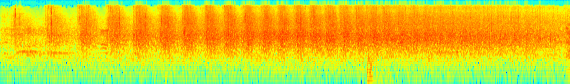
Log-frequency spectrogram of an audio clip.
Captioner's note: clapping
